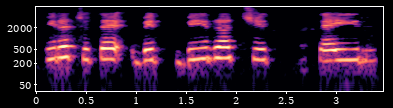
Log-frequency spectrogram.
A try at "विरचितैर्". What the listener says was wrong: तई के बाद वो जो मुंह के ऊपर रेफ की मात्रा है उसको बोल लेना है, र। विरचितैर,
